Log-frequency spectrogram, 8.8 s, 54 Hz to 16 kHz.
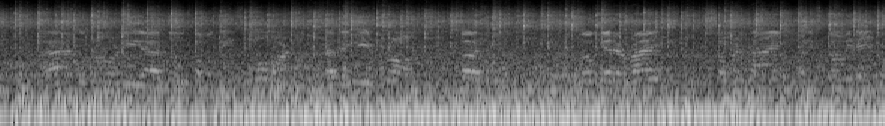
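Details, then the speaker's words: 1983 Shovelhead motorcycle after primary chain and oil-leak/oil-hose repair: loud, steady loping V-twin idle with a low, even beat and no knocks or rattles. Normal, healthy idle. "And this is how it should sound like. Sounds nice. Crank it up. Normal. Love it."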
